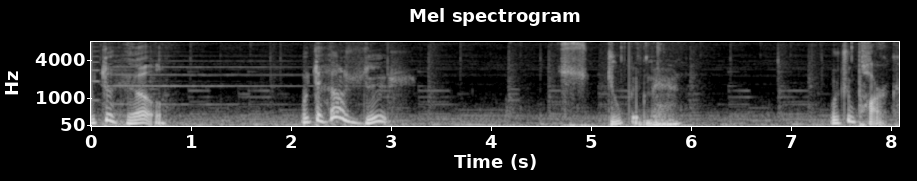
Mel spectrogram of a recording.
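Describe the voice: A gruff, put-on character voice at a low-to-middle pitch moves at a fairly slow pace with long, frequent pauses. Clear music plays in the background.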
